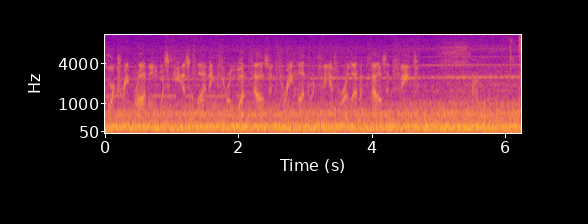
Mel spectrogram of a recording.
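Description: An airliner climbs after takeoff from Dublin in a flight simulator game, with a steady, loud engine drone throughout while someone talks over it.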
